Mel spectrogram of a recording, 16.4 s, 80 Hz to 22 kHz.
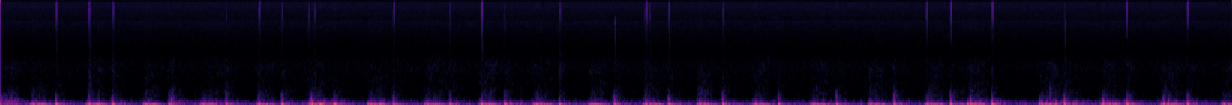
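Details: Irregular heartbeat in a female, near 80 per minute, with PVCs/ectopic beats and a murmur (blood flow): deep, muffled, uneven rhythm with early beats and whooshing between beats.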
